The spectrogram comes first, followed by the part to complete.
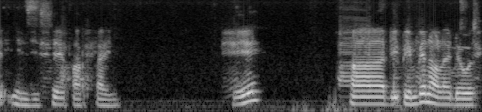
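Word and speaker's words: Indische Partij: Cara bacanya dalam bahasa Belanda indise partai.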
